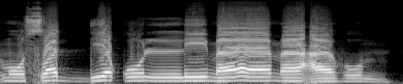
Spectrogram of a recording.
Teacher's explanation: Isti'ala itu pangkal lidahnya terangkat. Kemudian idbaq. Idbaq itu lidah kita lebih melekat dengan langit-langit atas. · shad itu harus ditebalkan karena dia punya huruf namanya sifat isti'la tafkhim ya. Istiala dia harus tebal.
